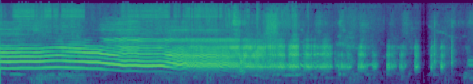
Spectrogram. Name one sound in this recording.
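A man wails and sobs loudly.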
